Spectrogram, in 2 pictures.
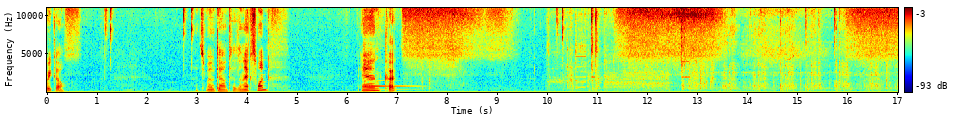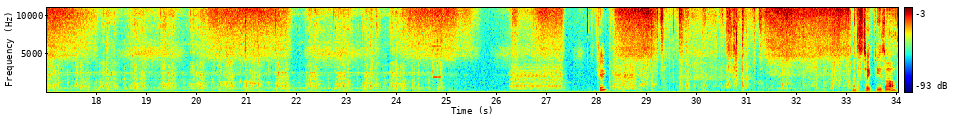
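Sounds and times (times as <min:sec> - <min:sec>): cutting machine motors whirring: 0:10.1 - 0:25.0, 0:26.3 - 0:27.4, 0:28.2 - 0:29.8.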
